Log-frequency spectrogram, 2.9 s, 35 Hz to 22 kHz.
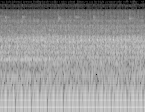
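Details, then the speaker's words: Cummins 6.7 turbo diesel test engine on HythanolPLUS fuel, idling around 736 rpm with no smoke, described as smooth as a baby: steady, even diesel idle with a regular beat around three per second, no knocks or misses; healthy idle. "it is now idling at 600 736 rpm and it's as smooth as a baby"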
